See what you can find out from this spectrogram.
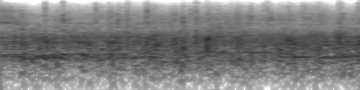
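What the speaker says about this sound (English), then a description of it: "And McNett, the sophomore, gets a hand from the Belmont crowd, which traveled well tonig" Applause from a traveling crowd at a high school boys basketball regional game in a gym, steady and fairly loud, as a sophomore player fouls out; clapping fills the whole moment without a break.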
